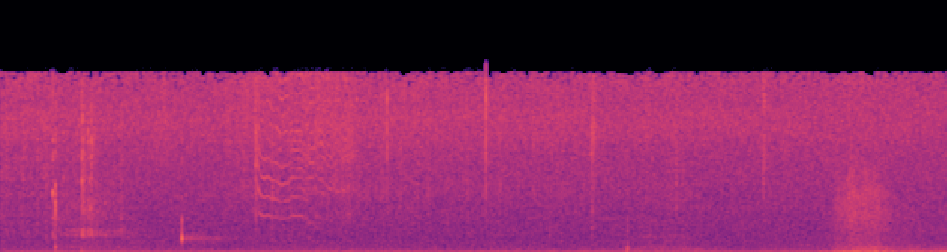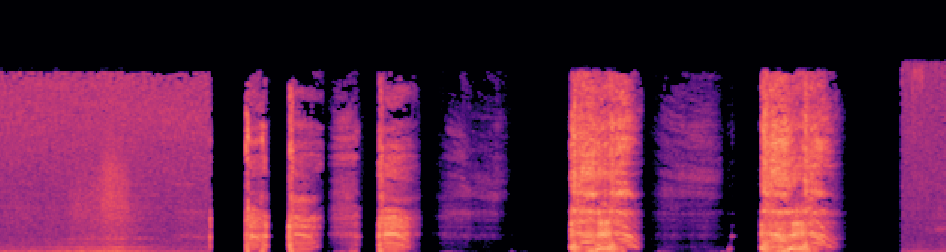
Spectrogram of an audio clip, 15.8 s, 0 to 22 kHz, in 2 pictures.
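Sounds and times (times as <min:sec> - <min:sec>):
smoker's harsh phlegmy coughs: 0:09.9 - 0:11.4, 0:12.6 - 0:13.3, 0:14.2 - 0:15.0.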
